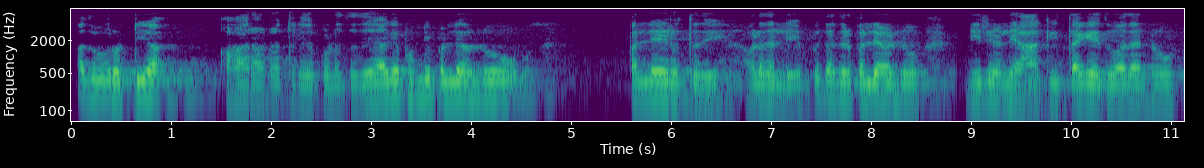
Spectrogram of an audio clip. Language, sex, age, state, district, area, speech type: Kannada, male, 18-30, Karnataka, Gulbarga, urban, spontaneous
